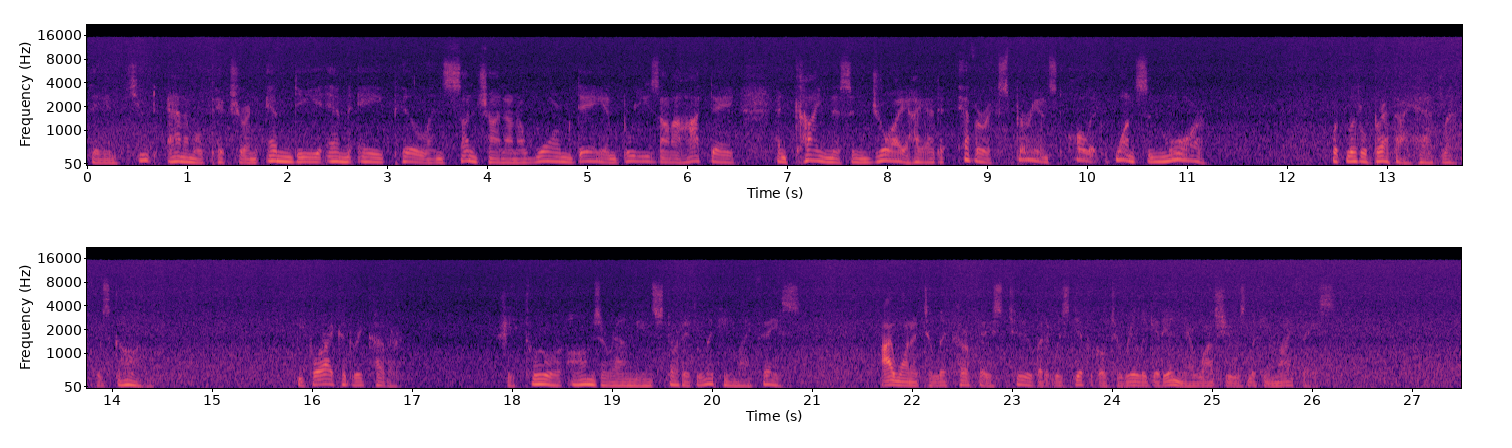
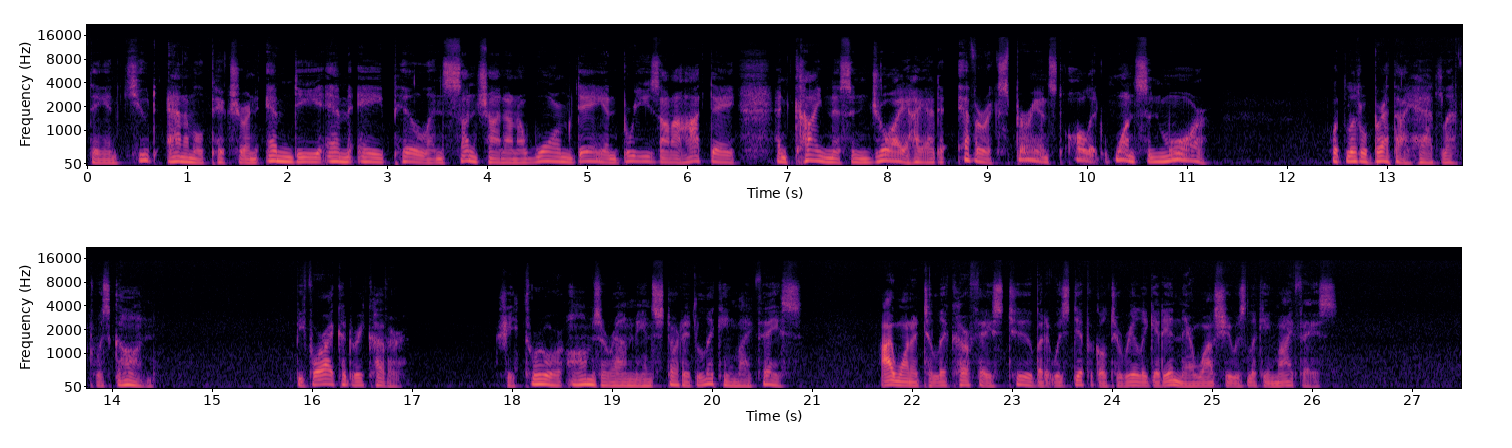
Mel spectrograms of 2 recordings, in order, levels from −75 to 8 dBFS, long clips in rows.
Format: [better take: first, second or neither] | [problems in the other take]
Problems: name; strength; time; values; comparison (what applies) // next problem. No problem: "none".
second | hiss; loud; throughout; 6 dB below the speech; faint in the second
